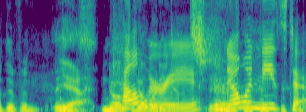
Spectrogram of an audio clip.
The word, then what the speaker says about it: Calvary: Notice I said Calvary and used it correctly.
